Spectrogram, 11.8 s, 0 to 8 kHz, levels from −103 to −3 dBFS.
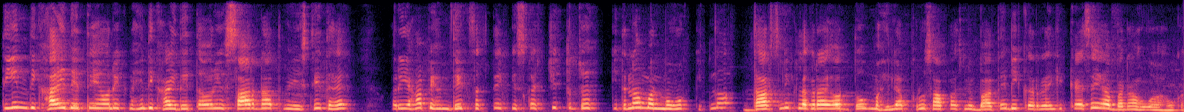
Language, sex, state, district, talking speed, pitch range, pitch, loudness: Hindi, male, Uttar Pradesh, Varanasi, 265 wpm, 260-305 Hz, 285 Hz, -20 LUFS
